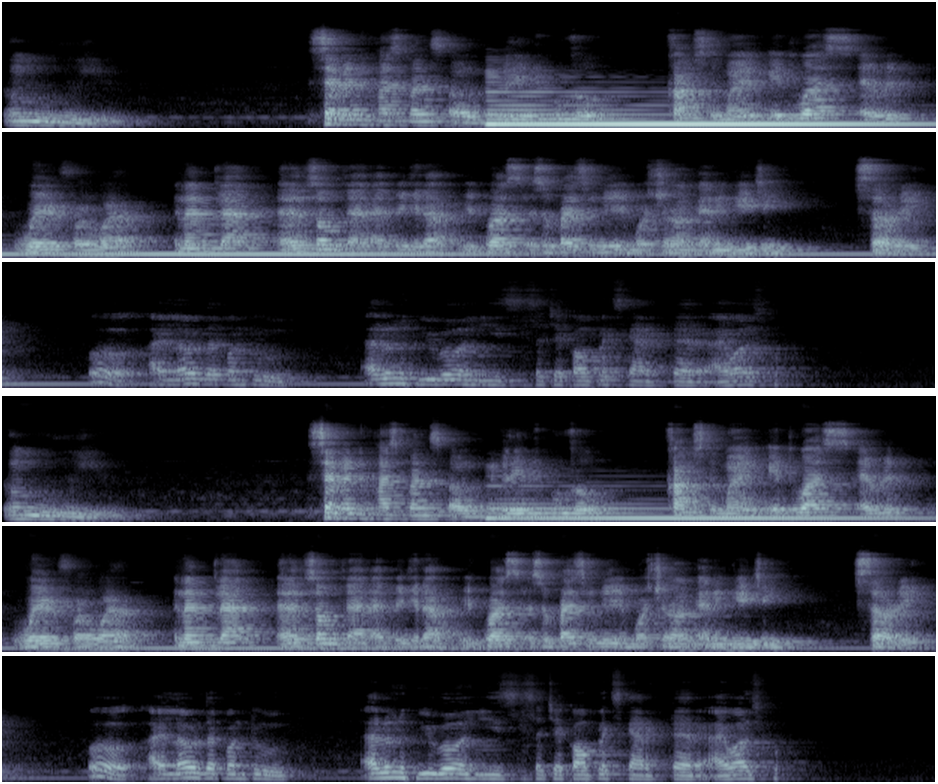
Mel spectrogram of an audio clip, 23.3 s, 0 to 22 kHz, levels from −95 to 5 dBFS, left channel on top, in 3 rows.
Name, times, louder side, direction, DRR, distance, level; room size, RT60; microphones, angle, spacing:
voice 1, 0.0-1.0 2.5-5.0 5.5-7.5 7.9-8.9 9.2-14.3 14.9-15.5, right 1 dB, 45° right, 2 dB, 1.2 m, -31 dB
Guitar, 4.0-11.9, left 11 dB, 80° left, 0.3 m, -26 dB
voice 2, 16.3-18.0 18.6-22.0, right 7 dB, 70° right, 8 dB, 0.3 m, -36 dB
9.1 x 4.6 x 3.0 m, 0.90 s
head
